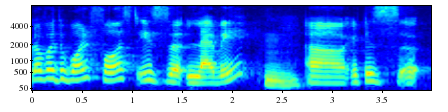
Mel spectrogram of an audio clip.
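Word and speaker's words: Laufey: yeah okay all over the world first is La uh it is l l a u f y but it's pronounced as La she makes amazing JZ where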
